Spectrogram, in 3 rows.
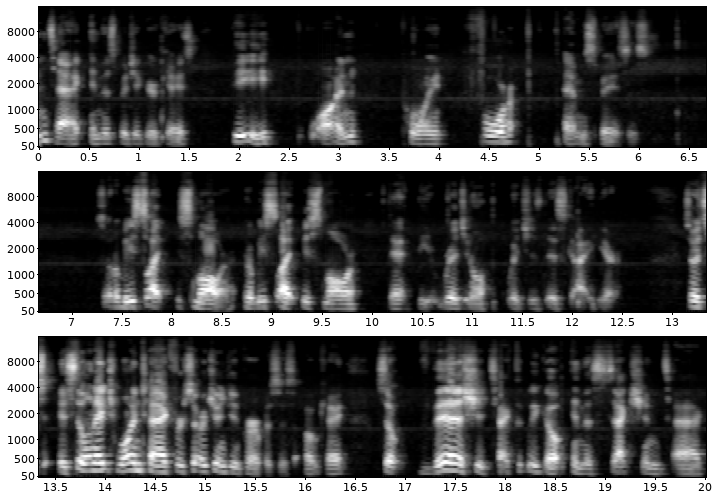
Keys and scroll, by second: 2.2-5.5 typing, 10.2 super+s.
